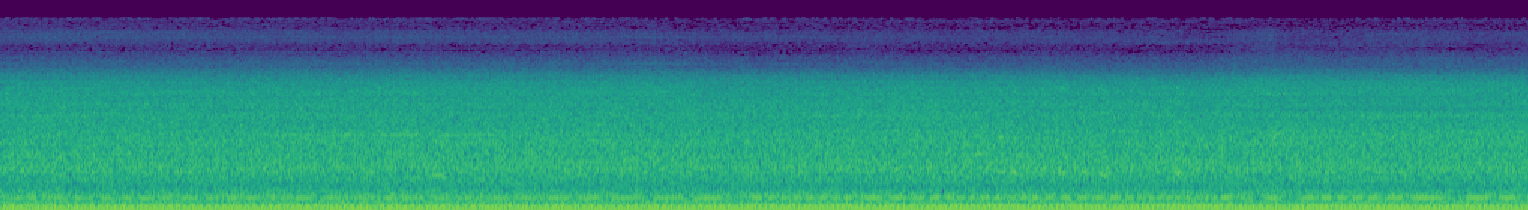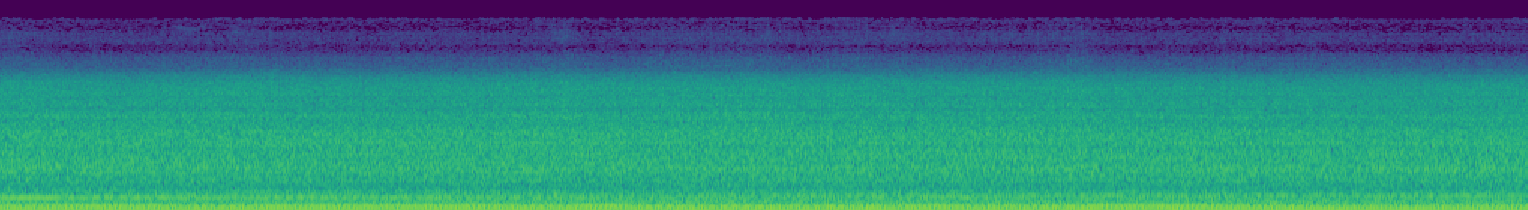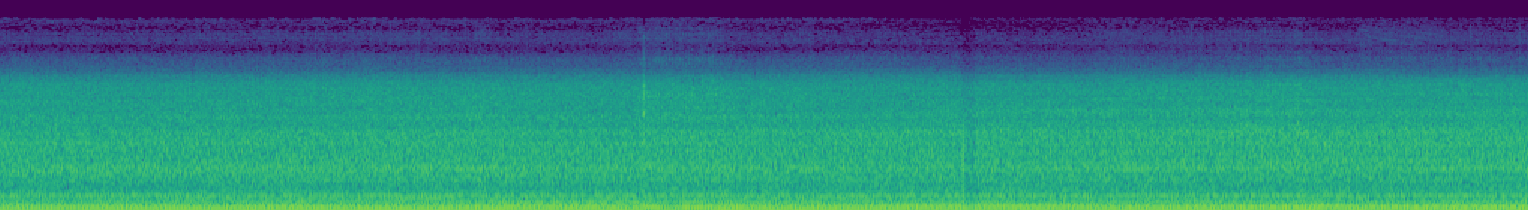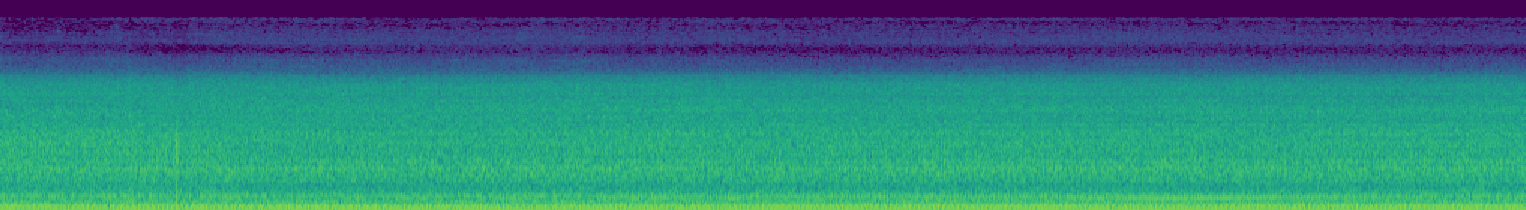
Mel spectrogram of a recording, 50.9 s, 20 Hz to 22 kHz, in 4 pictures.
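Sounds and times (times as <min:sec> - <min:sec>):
heavy diesel machinery running: 0:00.0 - 0:50.9.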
